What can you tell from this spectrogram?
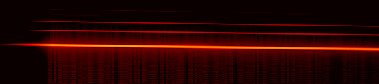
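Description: A cartoon falling-whistle bomb-drop effect: one loud, high, pure whistle that glides steadily downward in pitch for about two seconds, with no explosion following.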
